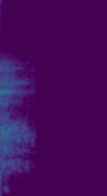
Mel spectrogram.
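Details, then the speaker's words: Pet Scooby sneezing, owner says from an allergy to Timothy hay after switching back from meadow hay; sneeze. "Oh God, he's sneezing again. You may Scooby Doo. Chilster Deluxe Troops. Chilster, have a word. Can you hear Scooby sneezing? He's got an allergy to the Timothy hay."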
